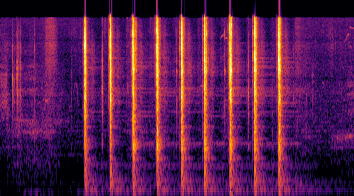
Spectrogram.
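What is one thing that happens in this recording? A ratchet wrench clicks rapidly as it turns a lug nut.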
